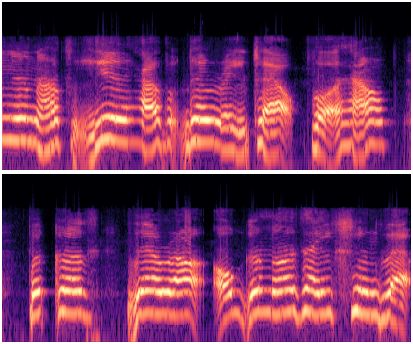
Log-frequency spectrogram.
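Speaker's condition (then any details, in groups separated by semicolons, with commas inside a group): Cerebral palsy; uses a power chair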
